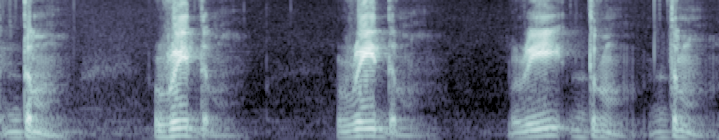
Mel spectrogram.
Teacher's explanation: দ এবং ম প্রায় অ্যাট এ টাইম মুখ থেকে উচ্চারণ হয় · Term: সিলেবিক কনসোনেন্ট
